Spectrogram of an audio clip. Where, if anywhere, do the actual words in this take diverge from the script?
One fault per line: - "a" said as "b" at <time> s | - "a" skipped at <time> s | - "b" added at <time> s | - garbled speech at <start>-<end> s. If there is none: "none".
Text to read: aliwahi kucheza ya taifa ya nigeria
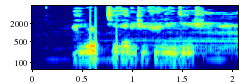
none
